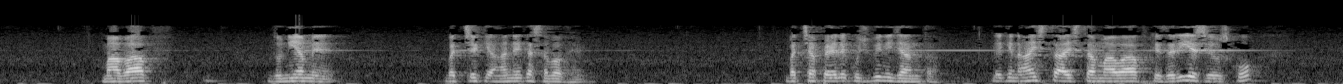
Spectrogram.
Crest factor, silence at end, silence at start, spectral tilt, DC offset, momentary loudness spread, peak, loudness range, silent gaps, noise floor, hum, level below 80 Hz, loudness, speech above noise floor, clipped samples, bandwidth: 20 dB; 0.2 s; 0.2 s; -3.5 dB/octave; under 0.1%; 17 LU; 0 dBFS; 6 LU; none; -45 dBFS; none; -52 dBFS; -16 LUFS; 29 dB; under 0.1%; 11 kHz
